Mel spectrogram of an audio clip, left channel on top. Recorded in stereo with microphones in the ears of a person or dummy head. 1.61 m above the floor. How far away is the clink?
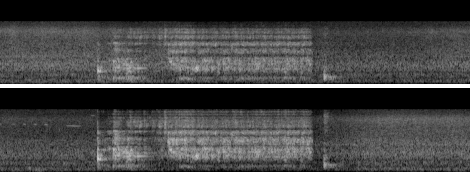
I don't hear a clink.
